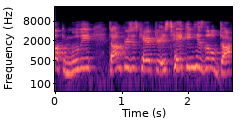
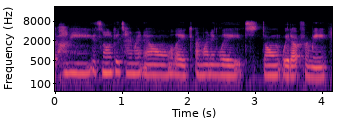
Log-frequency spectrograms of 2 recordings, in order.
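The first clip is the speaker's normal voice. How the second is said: much softer, hushed excuse to the wife; hushed phone excuse; 3 semitones lower, 11 dB quieter than usual. Retold or imitated. Doctor hushes a phone excuse to his wife, much softer. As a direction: drop way down, hushed, keeping the call secret.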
